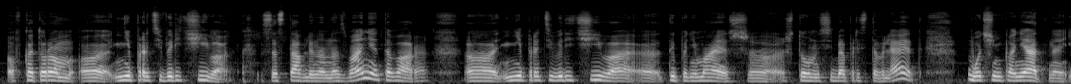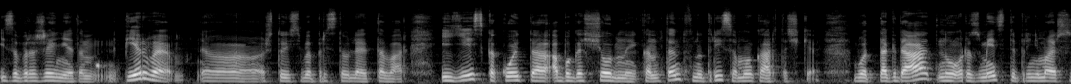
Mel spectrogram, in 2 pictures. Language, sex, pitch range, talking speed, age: Russian, female, 150-185 Hz, 105 wpm, 20-39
